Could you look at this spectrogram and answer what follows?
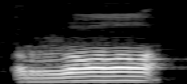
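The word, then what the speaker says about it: ر: And the outlet of ra is the tip of the tongue lightly touches the roof of the front mouth, the upper front mouth. Ra, ra. The tip of the tongue touches the roof of the mouth.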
